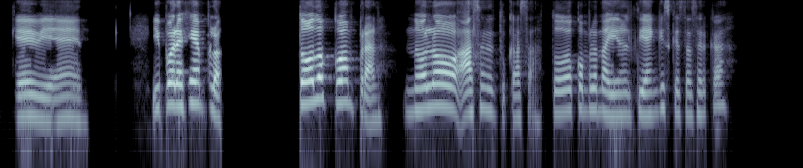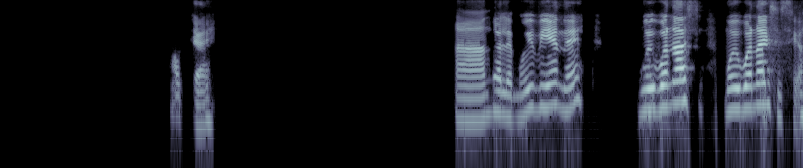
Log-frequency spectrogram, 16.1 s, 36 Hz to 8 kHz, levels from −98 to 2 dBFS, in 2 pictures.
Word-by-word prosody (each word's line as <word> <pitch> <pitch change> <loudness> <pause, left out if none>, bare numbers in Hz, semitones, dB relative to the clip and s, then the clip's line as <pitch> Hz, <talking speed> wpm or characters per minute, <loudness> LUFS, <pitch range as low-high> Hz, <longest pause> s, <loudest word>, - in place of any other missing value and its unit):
Qué 190 +1 +1
bien. 170 -1 -3 0.6
Y 245 - -4
por 275 +1 +6
ejemplo, 280 +1 +4 0.8
¿todo 300 +4 +7
compran? 295 - +2 0.2
¿No 230 +3 -1
lo 260 -1 +4
hacen 230 +2 +1
en 225 - -14
tu - - -23
casa? 185 0 -11
¿Todo 220 +1 -5
compran 235 -1 -8
ahí 195 -2 0
en 195 - -6
el 200 - -14
tianguis 210 +4 -3
que 205 - -13
está 195 -1 -12
cerca? 160 -10 -13 2.4
Okey. - - -10 2.4
Ándale, 170 +4 -5
muy 205 +8 -9
bien, 255 0 0
eh, 255 +7 -2 0.6
muy 230 +2 -3
buenas 285 +5 +3 0.3
muy 230 +2 -5
buena 250 +3 +2
decisión. 195 -6 -4
225 Hz, 120 wpm, -22 LUFS, 190-260 Hz, 2.4 s, todo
